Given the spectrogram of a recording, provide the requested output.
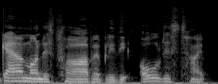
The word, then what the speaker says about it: Garamond: Garamond? – Yeah, absolutely. Garamond, yeah.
